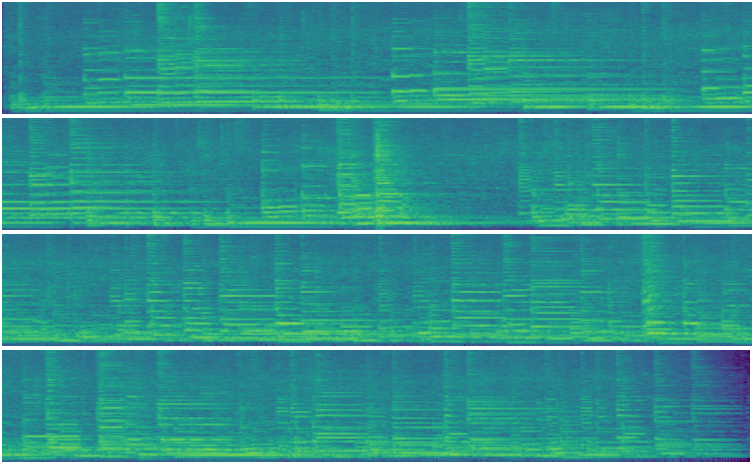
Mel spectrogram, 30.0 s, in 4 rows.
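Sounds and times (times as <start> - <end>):
guitar: 0.0 - 29.9.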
